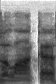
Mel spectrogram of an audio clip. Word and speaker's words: Zielonka: the washington times and I'm proud of myself for pronouncing your name correctly by the way I didn't ask you beforehand I never would have been able to do it I would have butchered it but it's one of those things doesn't it doesn't sound like it looks so we both we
